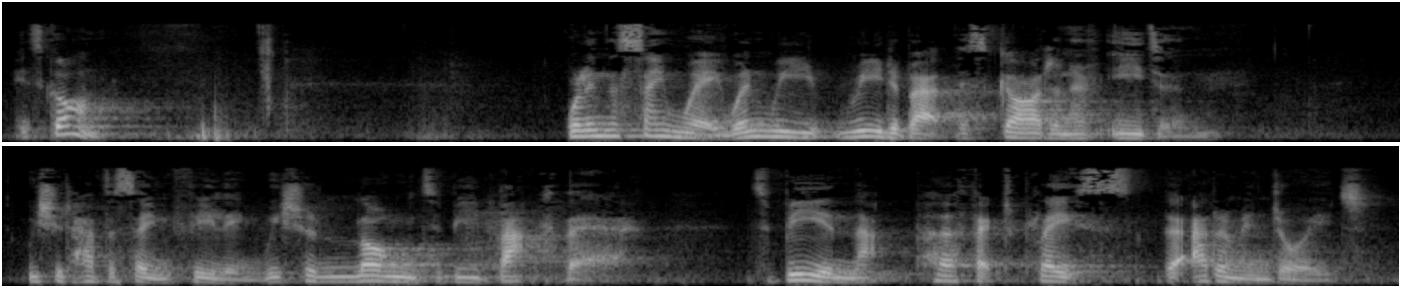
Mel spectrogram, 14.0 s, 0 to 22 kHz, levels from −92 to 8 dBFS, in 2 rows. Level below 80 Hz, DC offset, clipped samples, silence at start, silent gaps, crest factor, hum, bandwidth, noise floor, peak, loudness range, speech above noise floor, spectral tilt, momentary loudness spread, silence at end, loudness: -70 dBFS; under 0.1%; under 0.1%; 0.05 s; none; 22 dB; none; 11.5 kHz; -65 dBFS; -8 dBFS; 5 LU; 38 dB; -5 dB/octave; 16 LU; 0.15 s; -28 LUFS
